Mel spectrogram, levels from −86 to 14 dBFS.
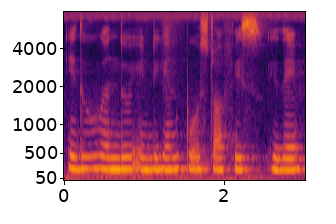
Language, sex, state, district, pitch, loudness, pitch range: Kannada, female, Karnataka, Bidar, 210 Hz, -16 LUFS, 205-215 Hz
